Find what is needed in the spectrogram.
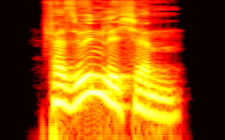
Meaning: strong dative masculine/neuter singular of versöhnlich
- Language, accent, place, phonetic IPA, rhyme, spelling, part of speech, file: German, Germany, Berlin, [fɛɐ̯ˈzøːnlɪçm̩], -øːnlɪçm̩, versöhnlichem, adjective, De-versöhnlichem.ogg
